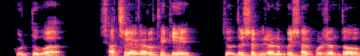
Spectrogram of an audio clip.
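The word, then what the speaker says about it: قرطبة: মুসলিমদের শাসনাধীন আন্দালুসিয়ার রাজধানী ছিল কর্ডোবা, আরবিতে কর্ডোবার উচ্চারণ কুর্তুবা।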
